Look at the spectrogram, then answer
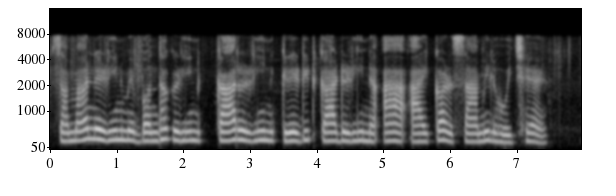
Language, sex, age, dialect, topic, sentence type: Maithili, female, 25-30, Eastern / Thethi, banking, statement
